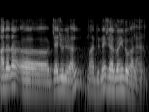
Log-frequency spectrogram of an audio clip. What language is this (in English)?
Sindhi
